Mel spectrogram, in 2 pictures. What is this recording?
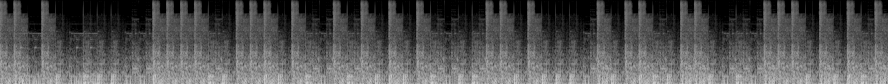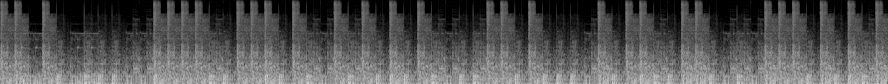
Instrument samples > Percussion
This 108bpm Drum Loop is good for composing Industrial/Electronic/Ambient songs or using as soundtrack to a sci-fi/suspense/horror indie game or short film.
Loopable, Weird, Industrial, Drum, Underground, Samples, Ambient, Loop, Dark, Packs, Soundtrack, Alien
